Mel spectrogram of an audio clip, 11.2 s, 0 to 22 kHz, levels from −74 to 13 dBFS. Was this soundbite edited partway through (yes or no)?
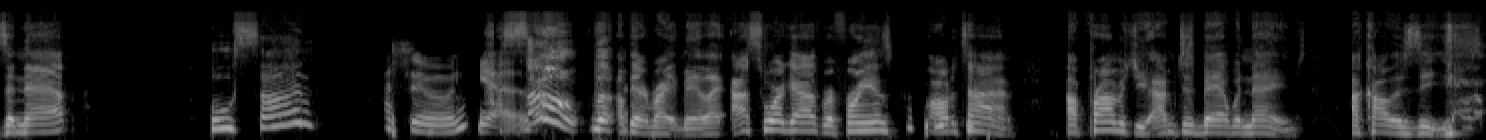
yes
